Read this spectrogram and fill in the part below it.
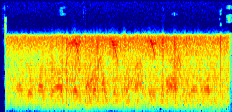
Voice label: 40m ssb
